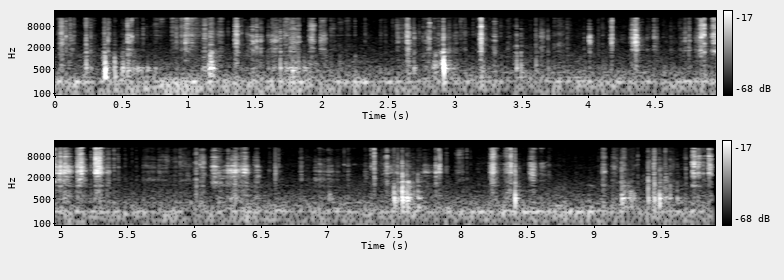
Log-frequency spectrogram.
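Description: A solid hand-sized bar of soap with a gold glitter coating and green stripes inside is held in one hand while a metal blade scrapes and carves its surface, flaking off chips. Quiet, bright scratching and crisp scraping strokes repeat with many short clicks and no ringing tail.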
